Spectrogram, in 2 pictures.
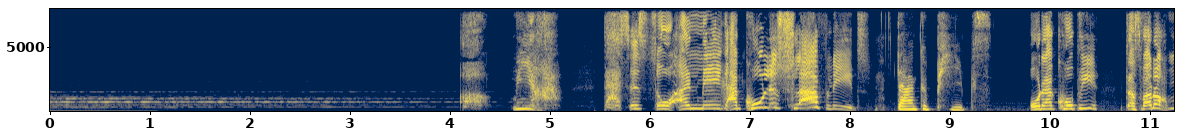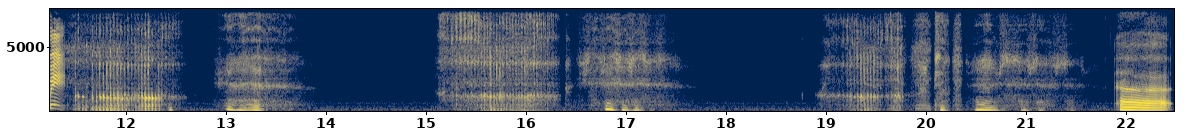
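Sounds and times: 
speech: 4.6 - 5.1, 5.7 - 11.8, 13.0 - 13.5, 16.8 - 17.3, 20.1 - 22.4
snoring of a sleeping cat character: 11.4 - 13.7, 15.1 - 17.5, 18.9 - 21.6.

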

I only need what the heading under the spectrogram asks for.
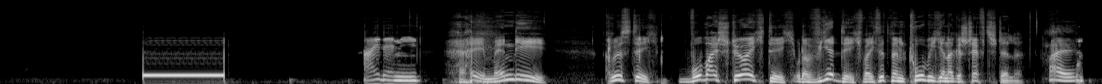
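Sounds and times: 
ringback tone of an outgoing phone call: 1.4 - 2.3
speech: 3.7 - 11.0.

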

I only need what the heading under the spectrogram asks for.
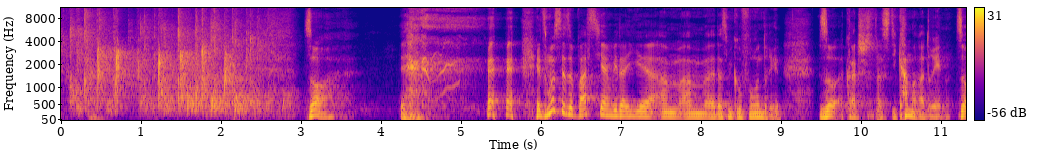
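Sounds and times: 
audience applauding after a presentation: 0.0 - 3.0
speech: 3.1 - 3.5, 4.2 - 4.6, 5.3 - 11.2
laughter: 4.3 - 5.8.

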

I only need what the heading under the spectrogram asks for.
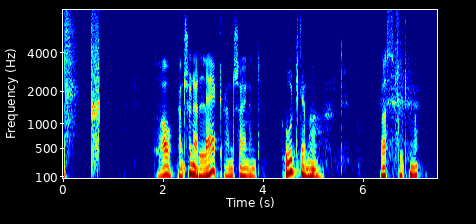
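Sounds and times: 
hand claps after countdown: 0.0 - 0.8
speech: 1.9 - 5.4, 6.4 - 7.2.

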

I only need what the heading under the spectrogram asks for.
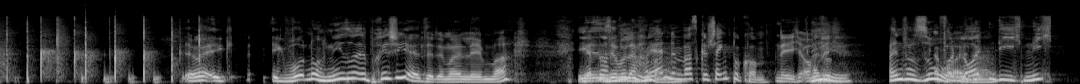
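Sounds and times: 
hand claps from a couple of people: 0.0 - 2.2
speech: 1.8 - 10.6.

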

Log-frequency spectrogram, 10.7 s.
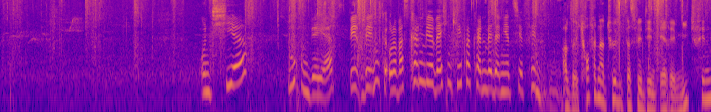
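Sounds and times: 
footsteps on forest ground walking into woodland hollow: 0.0 - 10.6
steady hiss: 0.0 - 10.6
speech: 3.0 - 10.6.

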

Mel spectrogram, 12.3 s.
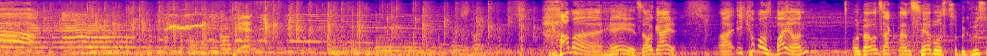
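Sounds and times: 
audience applause: 0.0 - 7.2
speech: 7.2 - 12.3.

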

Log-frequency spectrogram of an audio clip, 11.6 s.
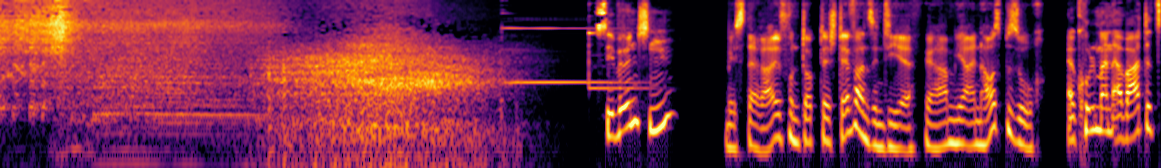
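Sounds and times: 
car engine rumbling and revving: 0.0 - 5.0
speech: 6.1 - 11.6.

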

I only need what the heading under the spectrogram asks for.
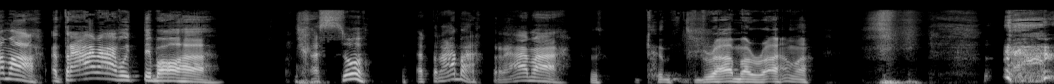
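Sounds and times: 
speech: 0.0 - 2.2, 3.0 - 9.0, 10.0 - 10.5
person coughing harshly: 10.0 - 10.5.

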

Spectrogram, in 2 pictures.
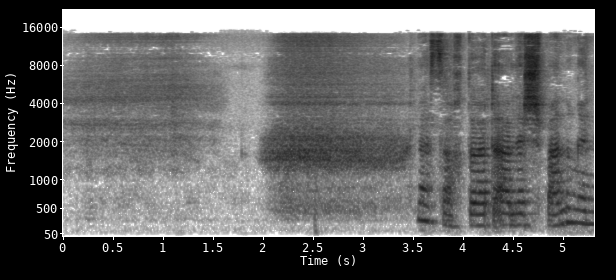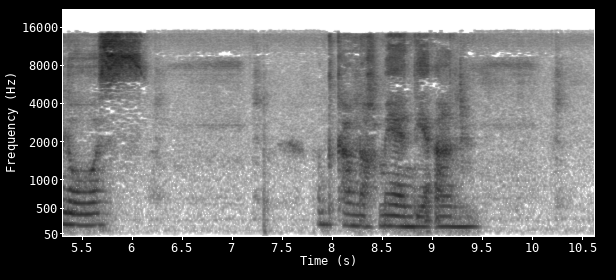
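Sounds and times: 
deep breath drawn into the belly during guided relaxation: 0.0 - 3.5, 6.5 - 7.8
speech: 3.5 - 5.8, 7.9 - 9.6.

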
